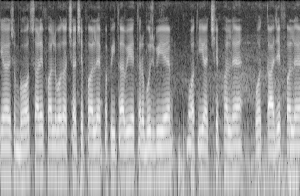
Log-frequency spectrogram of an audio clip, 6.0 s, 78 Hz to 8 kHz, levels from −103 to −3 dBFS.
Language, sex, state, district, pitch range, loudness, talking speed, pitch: Hindi, male, Bihar, West Champaran, 120-125 Hz, -16 LUFS, 240 wpm, 125 Hz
